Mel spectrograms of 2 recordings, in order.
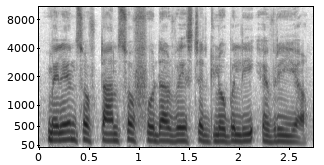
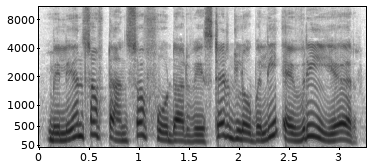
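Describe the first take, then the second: First: The pitch stays fairly steady and even. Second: The pitch goes up and down a lot. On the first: The speaker calls it right. "This is how you would speak" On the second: The speaker calls it wrong. "So this is intonation. ... the pitch graph at the bottom is all up and down"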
